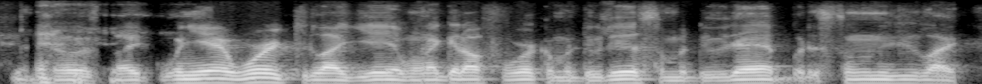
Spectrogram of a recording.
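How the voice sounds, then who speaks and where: A man's voice: sits low, little pitch movement, racing, warm tone, no echo, lo-fi sound. A man co-hosting a casual livestream, laid-back and agreeable with short replies. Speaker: co-host.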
